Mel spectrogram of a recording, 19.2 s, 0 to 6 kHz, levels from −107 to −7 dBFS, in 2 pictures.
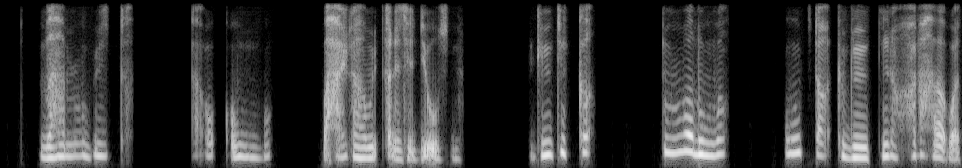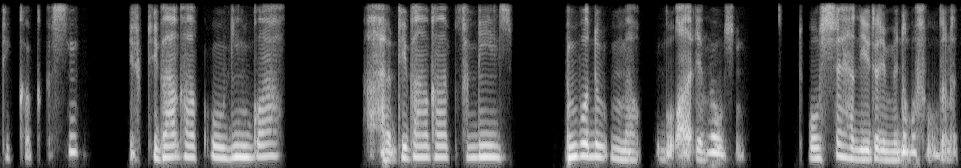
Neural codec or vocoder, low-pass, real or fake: autoencoder, 44.1 kHz, a latent of 192 numbers a frame, MeloTTS; 5.4 kHz; fake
